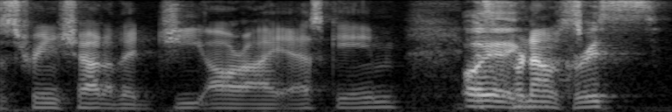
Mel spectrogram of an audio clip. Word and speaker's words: Gris: Greece. It's pronounced Greece.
